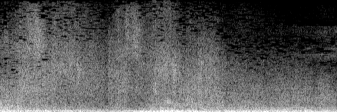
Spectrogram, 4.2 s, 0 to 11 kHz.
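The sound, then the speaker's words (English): A compound explodes, heard from half a kilometer away, with a massive roar like rolling thunder, a dense, loud, low rumble with crackling noise that holds steady for several seconds without fading. No voices are heard. “The squad was 0.5 kilometer out when the compound blew with the sound of a thunderclap.”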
